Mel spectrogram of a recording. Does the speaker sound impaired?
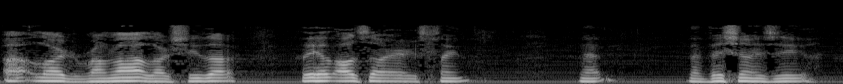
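Yes: stroke; a little over a year since stroke.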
